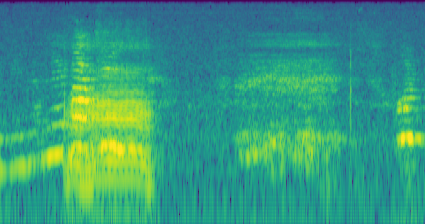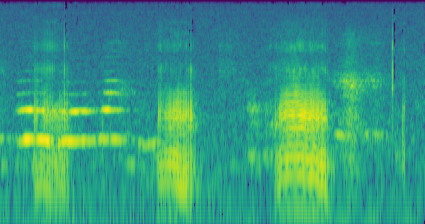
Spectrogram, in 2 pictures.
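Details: A sleeping pug in Munich snores in rough, rattling bursts, with a thin nasal whistle between breaths.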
